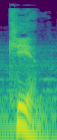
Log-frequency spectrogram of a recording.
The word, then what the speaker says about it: Cian: Number 10, Cian. Pronounced k e e n.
